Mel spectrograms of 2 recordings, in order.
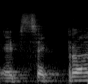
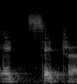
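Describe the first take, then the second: First: एटसेट्रा with an extra k, ek-set-ra; एटसेट्रा said eks-etra with a k sound; एटसेट्रा as ek-setra; wrong pronunciation. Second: एटसेट्रा said et-set-ra, no k; एटसेट्रा starting et, no k sound; एटसेट्रा as et-cetera; correct pronunciation. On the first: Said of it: "नहीं है". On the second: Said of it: "ये एटसेट्रा है". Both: Shown as a demonstration.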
